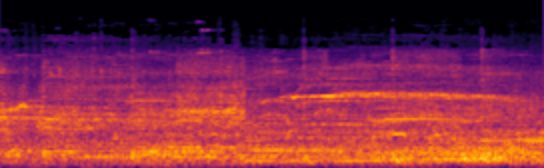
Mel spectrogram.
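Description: The Smiler roller coaster's train running along its steel track, with riders screaming, over steady background music.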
